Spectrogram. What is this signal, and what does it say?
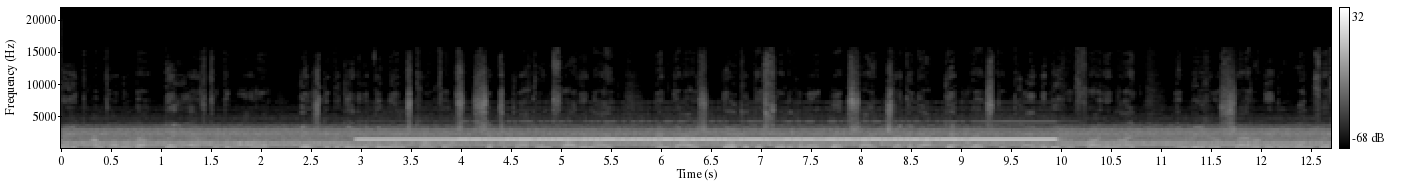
PSK31 (31.25 baud), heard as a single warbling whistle, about 1450 Hz, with radio static and speech in English.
